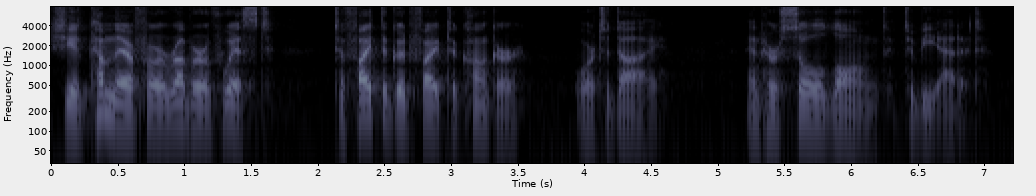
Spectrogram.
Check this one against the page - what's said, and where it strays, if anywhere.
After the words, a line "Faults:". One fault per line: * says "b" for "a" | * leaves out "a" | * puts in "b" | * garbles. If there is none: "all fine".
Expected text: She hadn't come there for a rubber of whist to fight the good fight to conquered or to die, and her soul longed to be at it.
She had come there for a rubber of whist to fight the good fight to conquer or to die, and her soul longed to be at it.
Faults:
* says "had" for "hadn't"
* says "conquer" for "conquered"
